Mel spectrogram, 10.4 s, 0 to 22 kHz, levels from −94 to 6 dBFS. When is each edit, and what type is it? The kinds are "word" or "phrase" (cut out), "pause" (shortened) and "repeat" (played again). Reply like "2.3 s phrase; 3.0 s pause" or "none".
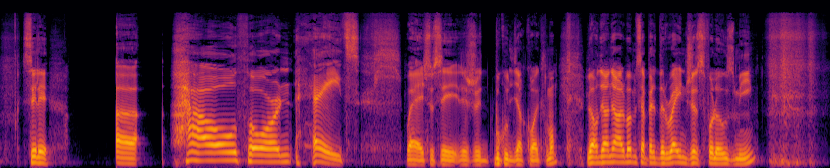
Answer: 6.4 s phrase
